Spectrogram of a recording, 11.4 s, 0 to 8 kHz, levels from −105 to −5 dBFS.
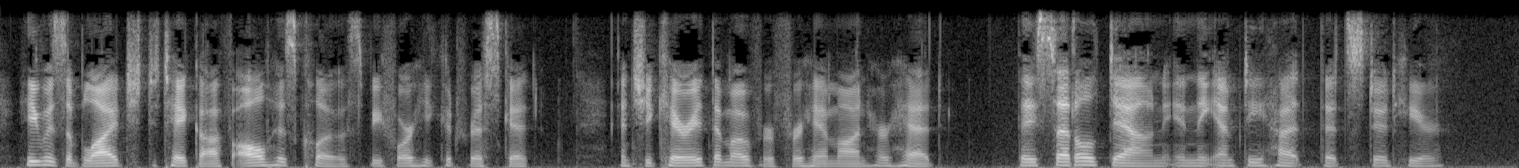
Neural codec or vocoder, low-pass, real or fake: none; 7.2 kHz; real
